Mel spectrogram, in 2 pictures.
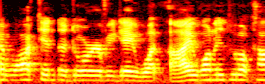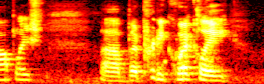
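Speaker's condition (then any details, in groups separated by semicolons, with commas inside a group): No condition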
